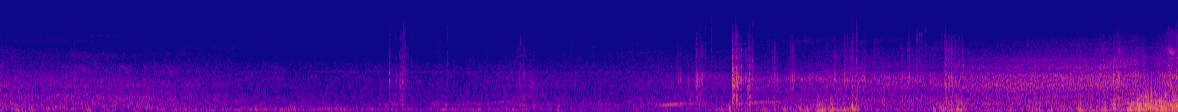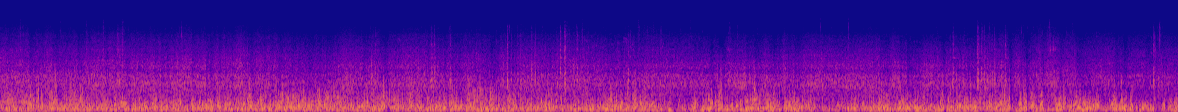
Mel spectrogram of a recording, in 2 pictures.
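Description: A motorcycle engine idles and then revs as the bike rides off.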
